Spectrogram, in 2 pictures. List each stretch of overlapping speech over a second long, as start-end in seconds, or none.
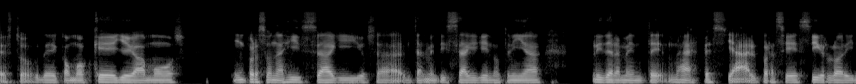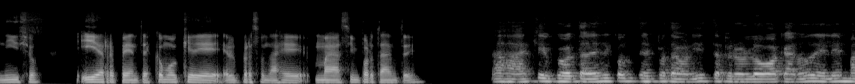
none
